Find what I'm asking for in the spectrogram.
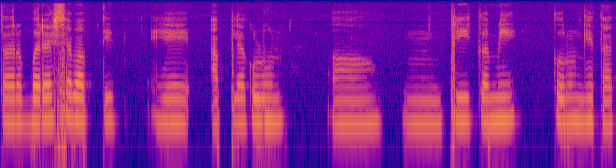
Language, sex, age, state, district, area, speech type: Marathi, female, 30-45, Maharashtra, Akola, urban, spontaneous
